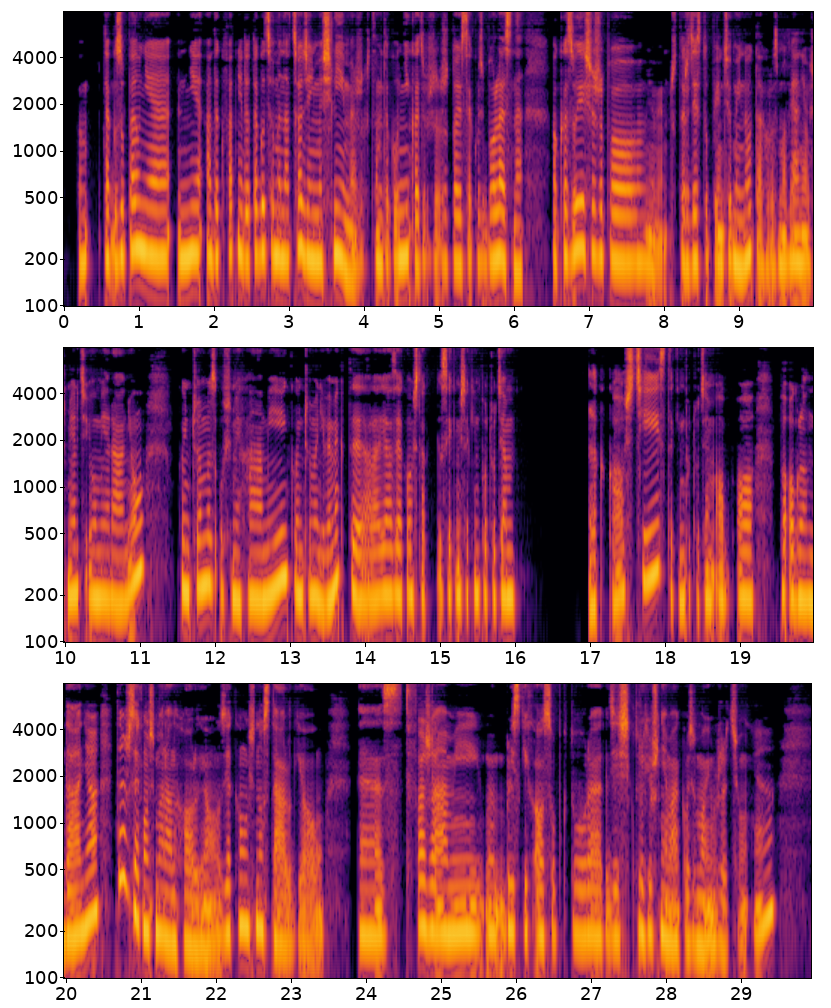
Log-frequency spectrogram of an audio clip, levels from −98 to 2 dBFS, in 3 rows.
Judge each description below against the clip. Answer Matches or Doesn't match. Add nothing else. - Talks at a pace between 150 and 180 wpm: Matches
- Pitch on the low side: Doesn't match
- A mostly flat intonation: Matches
